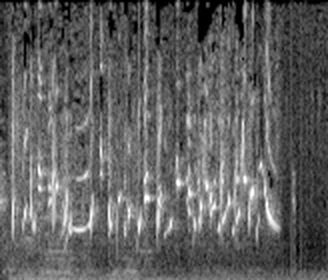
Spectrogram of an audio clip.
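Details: Goldfinch in 'campero' wild-style song, meant for young birds to copy during moult: a rapid, continuous stream of bright, varied twitters and short trills for nearly three seconds, then a quiet pause.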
